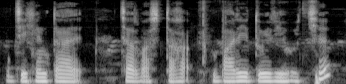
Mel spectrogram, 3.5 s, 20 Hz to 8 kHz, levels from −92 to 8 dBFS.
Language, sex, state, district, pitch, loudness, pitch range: Bengali, male, West Bengal, Alipurduar, 135 Hz, -15 LUFS, 135-140 Hz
